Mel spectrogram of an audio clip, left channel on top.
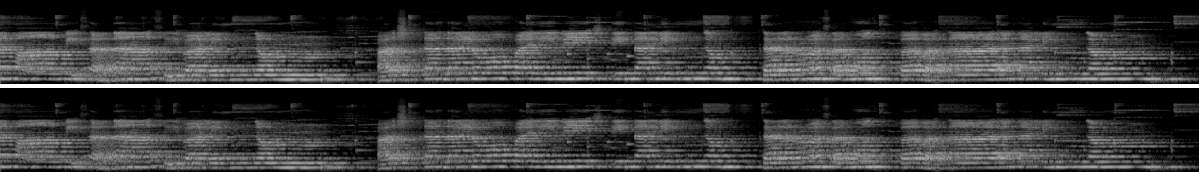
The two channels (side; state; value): right; quieter; 3.0 dB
